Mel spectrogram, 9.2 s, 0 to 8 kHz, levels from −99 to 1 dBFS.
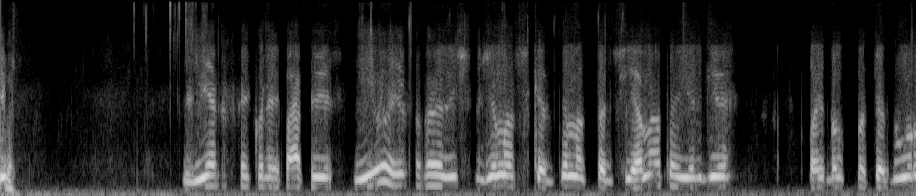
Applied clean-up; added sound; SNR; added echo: neural diffusion model UNIVERSE++.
